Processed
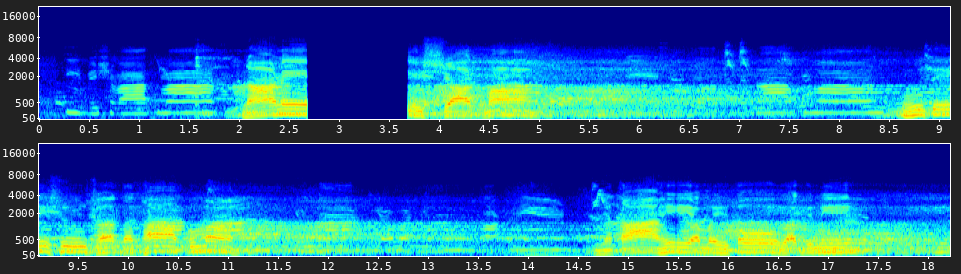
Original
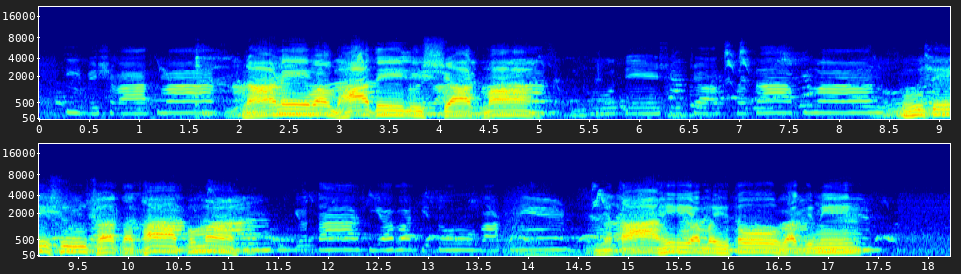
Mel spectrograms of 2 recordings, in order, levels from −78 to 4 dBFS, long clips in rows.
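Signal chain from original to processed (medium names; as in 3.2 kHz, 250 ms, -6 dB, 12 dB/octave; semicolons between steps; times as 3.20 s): 12.24–13.51 s: distance through air 210 m; echo that smears into a reverb 1068 ms, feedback 45%, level -9 dB; 2.68–3.69 s: mute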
